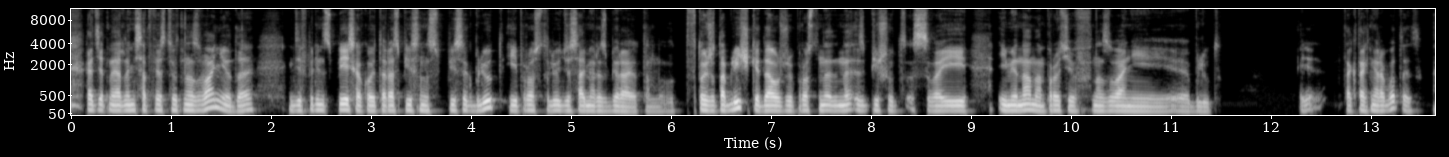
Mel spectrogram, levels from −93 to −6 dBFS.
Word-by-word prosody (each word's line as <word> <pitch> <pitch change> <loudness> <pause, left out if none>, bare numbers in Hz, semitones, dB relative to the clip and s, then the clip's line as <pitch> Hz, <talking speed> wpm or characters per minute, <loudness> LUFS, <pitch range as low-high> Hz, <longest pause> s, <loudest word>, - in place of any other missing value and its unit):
хотя - - +2
это, - - -7
наверно, 120 0 +3
не 125 - +1
соответствует 130 0 -2
названию, 130 +2 +2
да, 120 +6 -1 0.3
где, 120 0 -2
в - - -16
принципе, 135 0 0
есть 135 - +6
какой-то 115 0 +1
расписан 120 +1 0
список 115 +2 -3
блюд, 170 - +2
и 120 -1 -1
просто 125 -1 -2
люди 120 0 -1
сами 115 0 +1
разбирают. 105 -3 -1
Там 100 -1 -12
вот 105 0 -15
в - - -14
той 130 -2 +4
же 115 - -1
табличке, 130 +2 +4
да, 115 0 +6
уже 115 0 +1
просто 120 +1 -2
на 125 0 +3
на 115 +2 +1 0.2
пишут 115 -2 -5
свои 115 -3 +1 0.3
имена 125 +1 +4
напротив 115 -1 -2
названий, 110 -3 -1
э, 105 -1 -6
блюд. 100 -1 -9 0.8
Я - - -7 0.3
так - - -5
так - - 0
не 125 - 0
работает? 115 -4 -3
120 Hz, 190 wpm, -24 LUFS, 115-125 Hz, 0.8 s, есть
